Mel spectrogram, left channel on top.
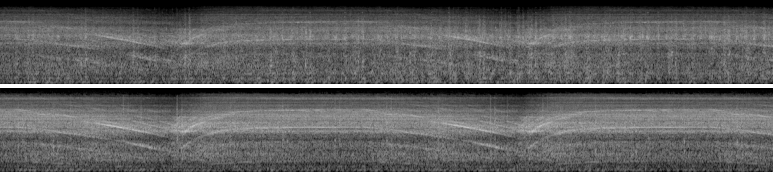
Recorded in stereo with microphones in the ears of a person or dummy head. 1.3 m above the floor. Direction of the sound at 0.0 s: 35° right (ahead or behind).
